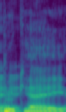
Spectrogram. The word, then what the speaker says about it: Bucket: Her last name's Bucket, but she pronounces it Bouquet, and then she's like ashamed of her white trash family.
